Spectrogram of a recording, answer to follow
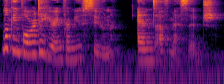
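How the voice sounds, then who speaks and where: A woman's voice: a little high, sing-song, normal speed. A woman playing a smug, condescending schemer who leaves a teasing message. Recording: echoey room with faint noise.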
